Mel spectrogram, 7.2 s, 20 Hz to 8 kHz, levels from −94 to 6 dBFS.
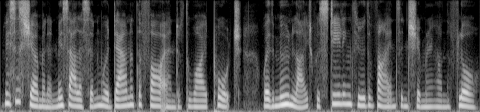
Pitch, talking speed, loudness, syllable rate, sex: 190 Hz, 235 wpm, -17 LUFS, 5.6 syllables/s, female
